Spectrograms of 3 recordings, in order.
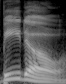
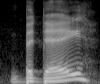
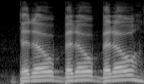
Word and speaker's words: Bido: Bidet? Bido? Bido? Like rhymes with widow?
